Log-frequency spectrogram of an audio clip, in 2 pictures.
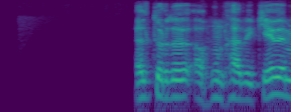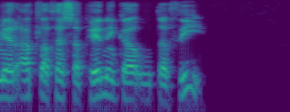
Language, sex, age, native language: Icelandic, male, 40-49, Icelandic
